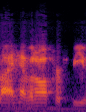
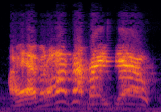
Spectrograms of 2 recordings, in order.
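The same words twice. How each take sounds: First: It is said plainly, at normal loudness. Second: It is screamed at the top of the lungs.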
